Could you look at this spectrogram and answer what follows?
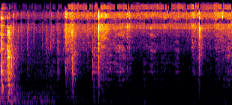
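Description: Lard crackling in a hot pan while cooking a potato dish, a soft steady sizzle with scattered pops and a few stirring scrapes, close and fairly quiet.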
